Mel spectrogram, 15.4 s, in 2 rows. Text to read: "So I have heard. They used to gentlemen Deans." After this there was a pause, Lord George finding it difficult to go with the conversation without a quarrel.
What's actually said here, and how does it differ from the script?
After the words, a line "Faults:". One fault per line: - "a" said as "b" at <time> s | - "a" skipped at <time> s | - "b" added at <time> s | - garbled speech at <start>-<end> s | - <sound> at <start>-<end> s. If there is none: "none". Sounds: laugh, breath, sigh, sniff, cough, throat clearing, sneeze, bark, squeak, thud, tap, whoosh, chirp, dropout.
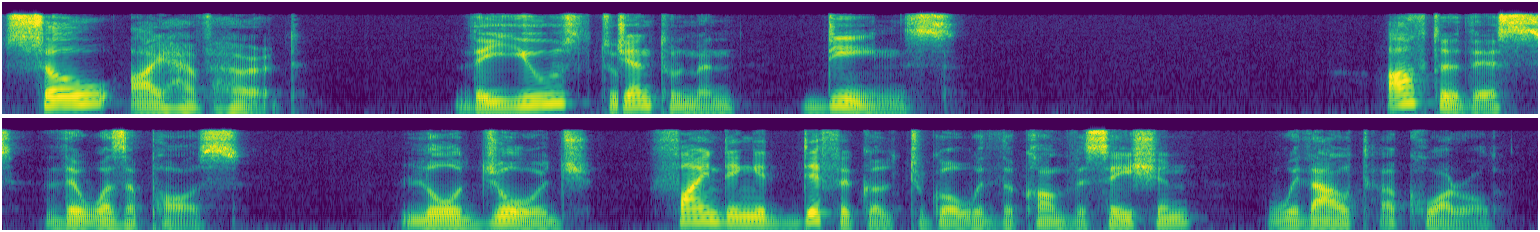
"So I have heard. They used to gentlemen Deans." After this there was a pause, Lord George finding it difficult to go with the conversation without a quarrel.
Faults:
none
